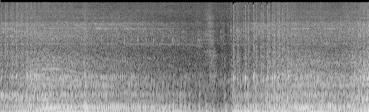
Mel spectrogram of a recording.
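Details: Jeep Liberty making very loud noises, smoking and shaking hard, dies if left to idle: loud lumpy running with heavy uneven pulse and a brief stumble; owner considered misfire, no metal-on-metal heard, cause unknown.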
